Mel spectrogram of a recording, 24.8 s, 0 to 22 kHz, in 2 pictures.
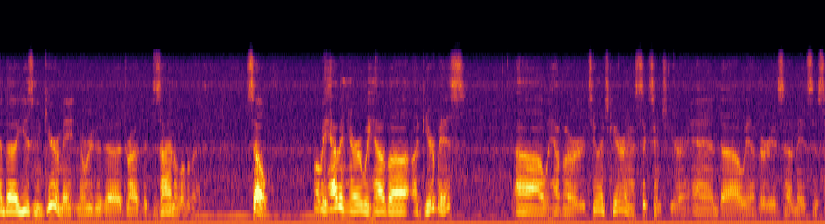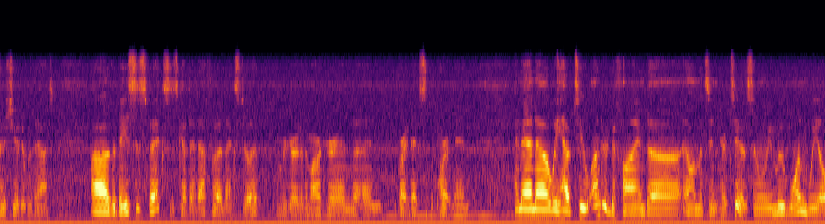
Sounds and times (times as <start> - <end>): Speech: 0.0 - 3.1, 3.7 - 4.1, 4.7 - 7.0, 7.7 - 13.2, 13.8 - 19.4, 20.1 - 24.7.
